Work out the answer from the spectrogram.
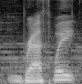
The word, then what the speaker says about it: Braithwaite: to botch your last name how do you pronounce it brathwaite yeah we got shane brathwaite with us um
